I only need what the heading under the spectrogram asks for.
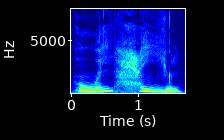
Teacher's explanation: هو الحی ہا حلق سے یا پر شدہ، تو یا کو زور دے کر پڑھا جائے گا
